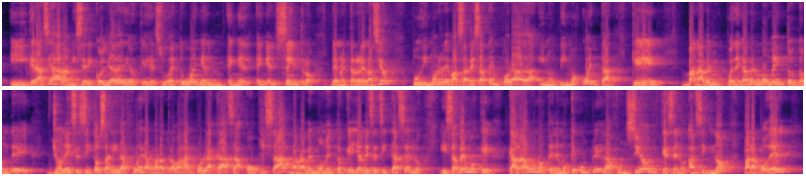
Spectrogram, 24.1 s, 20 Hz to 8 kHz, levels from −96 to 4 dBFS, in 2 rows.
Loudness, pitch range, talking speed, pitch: -18 LUFS, 175-220 Hz, 175 wpm, 195 Hz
